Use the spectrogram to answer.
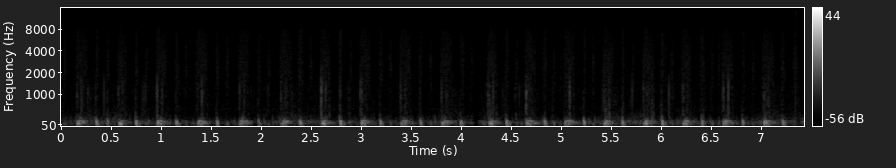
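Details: Tachycardia in a female with WPW syndrome, heart pounding while sitting at her desk, watch reading over 150: rapid, pounding heartbeat at roughly 150 beats a minute, a fast racing rhythm.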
